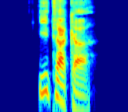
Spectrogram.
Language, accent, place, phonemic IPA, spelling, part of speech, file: German, Germany, Berlin, /ˈiːtakɐ/, Itaker, noun, De-Itaker.ogg
- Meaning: wop (an Italian)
